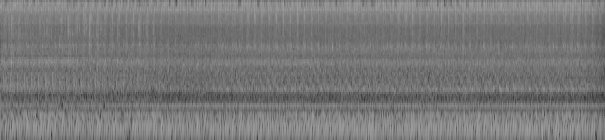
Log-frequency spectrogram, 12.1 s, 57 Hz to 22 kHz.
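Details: Cold-start idle on a 2010 Toyota Tundra with 165k miles and 5,500-mile oil changes all its life: a fast, loose metallic chatter of about three a second over the engine hum, suspected but unconfirmed timing chain rattle.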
